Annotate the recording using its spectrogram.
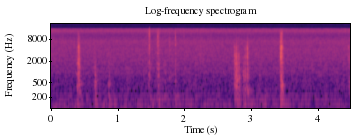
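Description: Faint, scattered clicks and taps of a screwdriver tip against a blown glass cartridge fuse, broken in half, and the metal clips holding it, as the fuse is pushed out of its contacts; the sharpest click comes about three and a half seconds in.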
